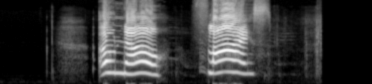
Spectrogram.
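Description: A young woman shrieks in alarm, close by.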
